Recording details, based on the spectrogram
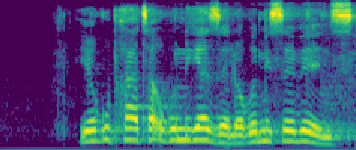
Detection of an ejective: absent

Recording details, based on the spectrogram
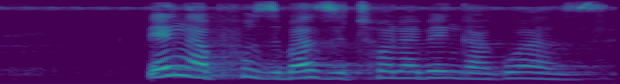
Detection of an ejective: absent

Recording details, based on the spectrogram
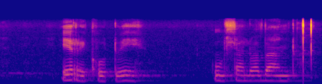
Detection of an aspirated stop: present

